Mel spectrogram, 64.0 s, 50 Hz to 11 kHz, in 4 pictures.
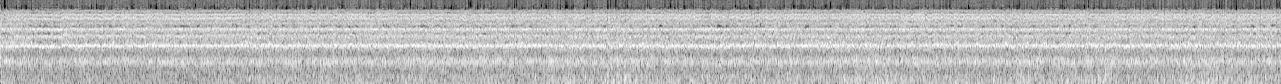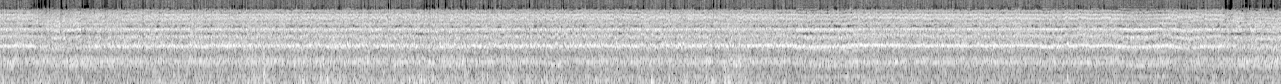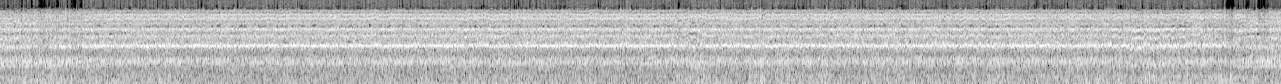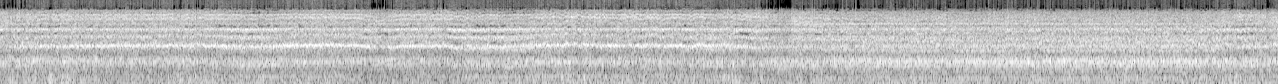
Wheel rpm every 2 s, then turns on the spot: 230, 230, 230, 230, 230, 230, 230, 230, 230, 230, 230, 230, 230, 230, 230, 220, 220, 230, 230, 230, 230, 230, 230, 220, 230, 230, 230, 220, 220, 210, 210, 210.
none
